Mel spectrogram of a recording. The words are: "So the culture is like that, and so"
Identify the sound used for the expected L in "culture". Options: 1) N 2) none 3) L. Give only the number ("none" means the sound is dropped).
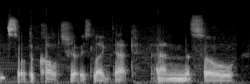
3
